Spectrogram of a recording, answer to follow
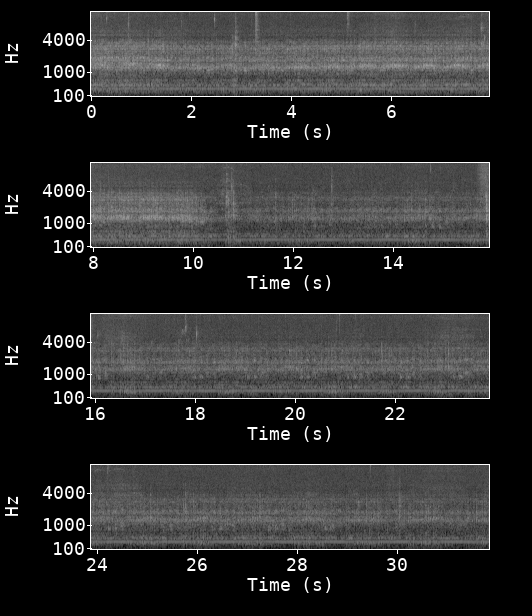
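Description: Electric potter's wheel running with a steady motor hum while wet clay is shaped on it; a higher whirr in the sound drops away about ten seconds in, and there is a single sharp click near the sixteen-second mark.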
